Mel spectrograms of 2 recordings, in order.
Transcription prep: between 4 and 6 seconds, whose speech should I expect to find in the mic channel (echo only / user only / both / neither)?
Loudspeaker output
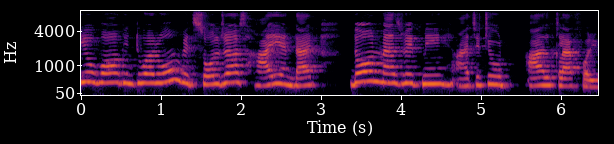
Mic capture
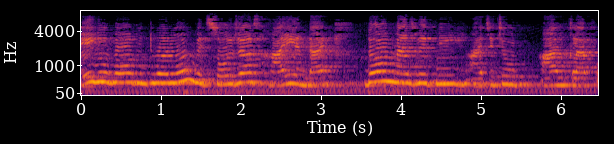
echo only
